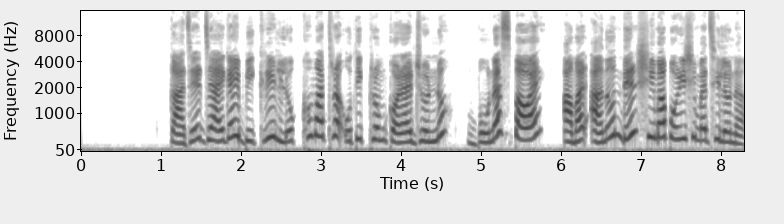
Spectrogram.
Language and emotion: Bengali, happy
